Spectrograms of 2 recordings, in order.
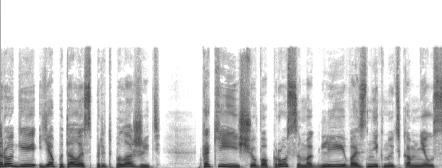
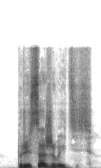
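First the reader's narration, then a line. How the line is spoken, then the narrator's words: Gloomy. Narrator (Russian): сказал Родионов мрачно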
